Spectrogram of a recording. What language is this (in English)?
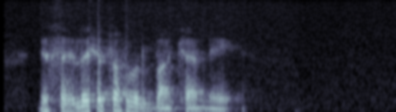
Kabyle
